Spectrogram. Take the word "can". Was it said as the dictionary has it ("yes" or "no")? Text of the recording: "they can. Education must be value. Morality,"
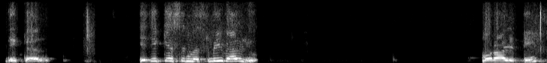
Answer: no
